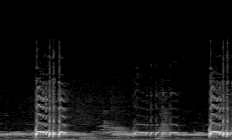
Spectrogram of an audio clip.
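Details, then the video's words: Local zebra dove singing nonstop with a clear, crystal voice: a loud burst of ringing notes, a rising run of soft cooing pulses, then another loud burst, in a fairly quiet setting. "Perkutut Lokal GACOR SUARA KRISTAL MANGGUNG TANPA JEDA"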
